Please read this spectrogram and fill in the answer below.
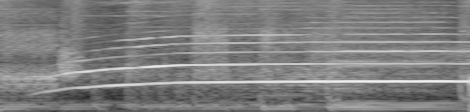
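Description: A woman's long howl through cupped hands, a Bigfoot call: it glides up in pitch over about the first second, then holds one steady note. Background music plays underneath.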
